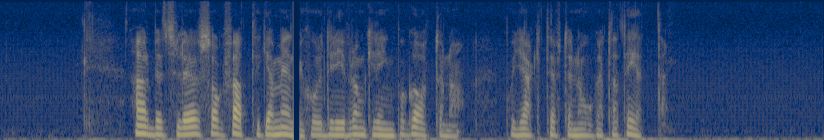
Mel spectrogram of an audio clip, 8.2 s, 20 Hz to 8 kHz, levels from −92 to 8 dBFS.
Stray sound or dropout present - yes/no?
yes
